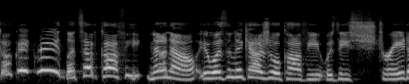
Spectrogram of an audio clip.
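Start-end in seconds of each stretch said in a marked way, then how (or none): 0.0-1.4 mock cheerful reply. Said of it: "I'm like".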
